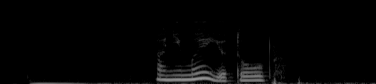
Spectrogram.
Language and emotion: Russian, sad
